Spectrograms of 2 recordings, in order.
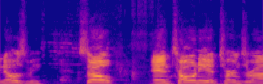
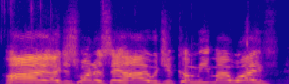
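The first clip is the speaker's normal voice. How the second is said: higher-pitched, eager introduction; pitched-up friendly request; retold eager fan; 8 semitones higher, 4 dB louder than usual. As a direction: imitate a keen fan asking a favor. Eager fan approaching him in retold story.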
